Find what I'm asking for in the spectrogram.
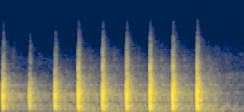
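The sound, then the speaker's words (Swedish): Nine firm, evenly spaced knocks on a door, steady in rhythm, each a sharp rap with a short decay, with no voices over them. “Det är därför jag knackar på dörren.”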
